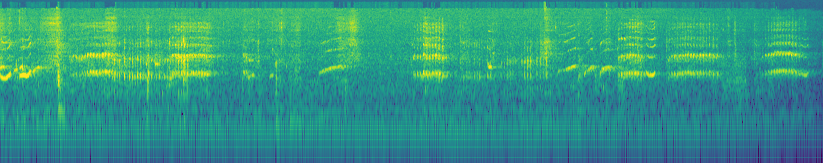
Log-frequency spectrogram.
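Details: Raccoon babies repeatedly giving quavering, whistly churrs and squeaky rising chirps in clustered bouts, roughly three or four per second at their busiest, backed by a faint constant low hum.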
